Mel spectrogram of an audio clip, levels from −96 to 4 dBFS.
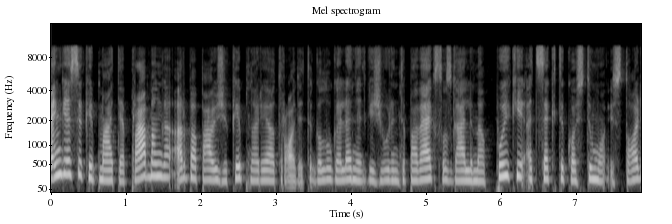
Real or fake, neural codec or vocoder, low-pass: fake; vocoder, 22.05 kHz, 80 mel bands, WaveNeXt; 9.9 kHz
